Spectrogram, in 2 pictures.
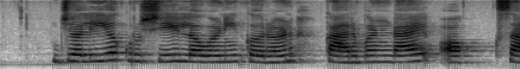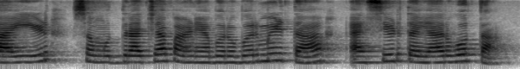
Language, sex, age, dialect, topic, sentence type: Marathi, female, 51-55, Southern Konkan, agriculture, statement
